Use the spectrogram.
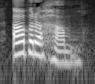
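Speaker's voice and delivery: loud call of the name "Abraham"; the voice of God calling Abraham loudly. Acted. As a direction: call "Abraham" out across a distance. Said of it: "rief Gott".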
